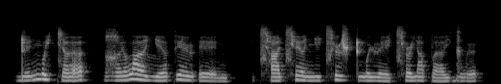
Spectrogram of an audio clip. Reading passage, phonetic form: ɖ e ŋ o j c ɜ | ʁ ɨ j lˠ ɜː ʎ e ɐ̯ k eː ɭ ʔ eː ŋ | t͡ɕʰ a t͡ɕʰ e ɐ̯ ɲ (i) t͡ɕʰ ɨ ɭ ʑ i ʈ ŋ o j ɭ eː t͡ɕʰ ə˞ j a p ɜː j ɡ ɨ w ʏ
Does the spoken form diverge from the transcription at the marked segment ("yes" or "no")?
no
